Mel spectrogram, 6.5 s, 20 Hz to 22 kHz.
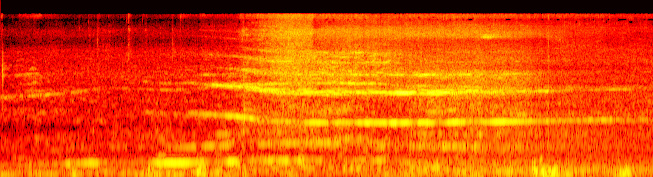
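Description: Alexander Dennis Enviro 200 single-deck bus giving off an excruciating high-pitched squeal as it pulls away. The squeal is several steady shrill tones at once; it grows loud about two seconds in and fades near the end.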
